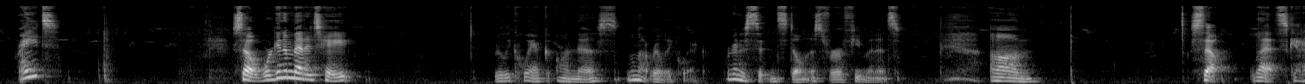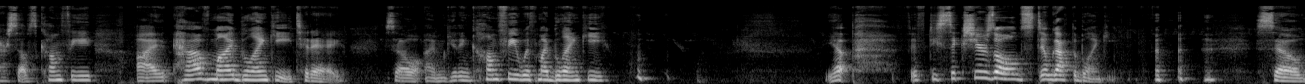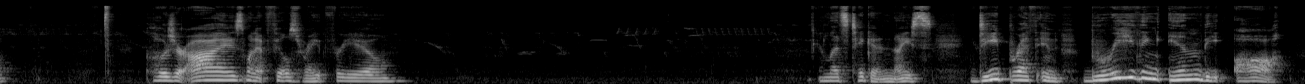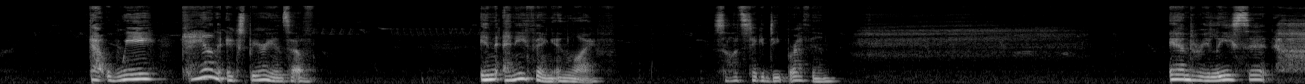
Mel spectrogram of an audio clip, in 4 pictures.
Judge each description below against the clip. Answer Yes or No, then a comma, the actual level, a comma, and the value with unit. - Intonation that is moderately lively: No, wide, 7.2 semitones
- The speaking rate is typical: No, slow, 105 wpm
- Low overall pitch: No, medium, 185 Hz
